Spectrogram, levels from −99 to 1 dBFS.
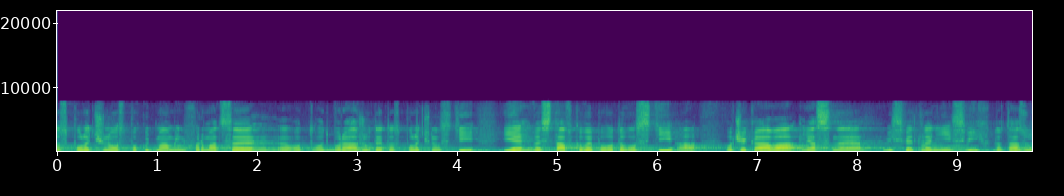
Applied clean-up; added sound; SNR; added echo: none; Dog; 17 dB; none.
